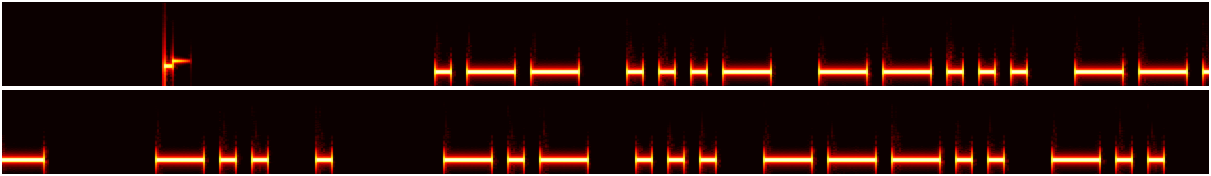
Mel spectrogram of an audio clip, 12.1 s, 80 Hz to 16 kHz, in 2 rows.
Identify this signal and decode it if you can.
Morse code, heard as a keyed tone, about 15 wpm, 700 Hz. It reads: WV7O DE KS8D
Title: USA Callsign DE Callsign - 4 Characters - 15wpm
